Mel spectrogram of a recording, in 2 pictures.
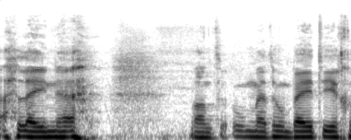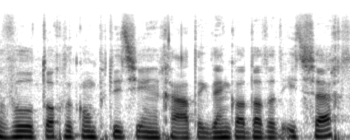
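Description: A medium-pitched male voice with monotone, flat intonation. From Gelderland, Netherlands (Otterlo). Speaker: football team captain. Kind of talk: radio interview. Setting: club boardroom.

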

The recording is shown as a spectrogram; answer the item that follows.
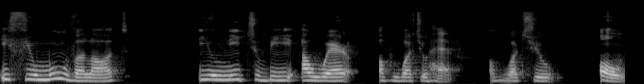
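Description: A woman with a Portuguese accent, a dark, mellow tone, ordinary pitch variation, and long, frequent pauses. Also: fairly low pitch for a woman. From Brazil. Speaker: professional organiser. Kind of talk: casual interview. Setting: remote call. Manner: halting, repeats words.

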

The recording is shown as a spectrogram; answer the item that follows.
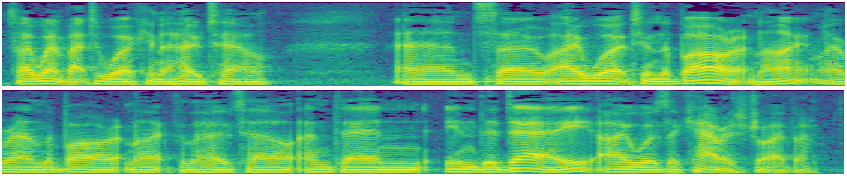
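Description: A man with a British accent speaks at a fairly quick pace, his pitch very deep and low. His intonation is fairly even, his loudness very even, and the recording very clean with a silent background. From Channel Islands (Sark). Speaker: horseman. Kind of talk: interview. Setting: at a kitchen table.

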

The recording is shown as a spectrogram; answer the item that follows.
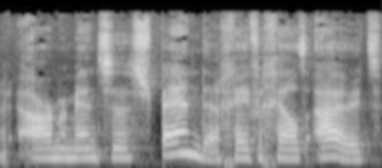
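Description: A woman speaks in a fairly low pitch for a woman. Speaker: business coach. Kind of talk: solo podcast monologue. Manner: casual, with frequent fillers.

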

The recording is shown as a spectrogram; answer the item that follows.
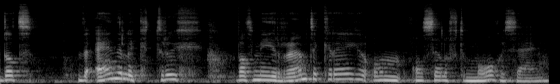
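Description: A woman speaks very slowly with a Flemish accent, at a medium pitch with ordinary pitch variation. Her tone is dark and mellow, and somewhat breathy. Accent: Flemish Dutch. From Belgium (Flanders). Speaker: self-care and burnout coach, podcast host. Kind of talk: casual interview chat. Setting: large room, in person.

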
